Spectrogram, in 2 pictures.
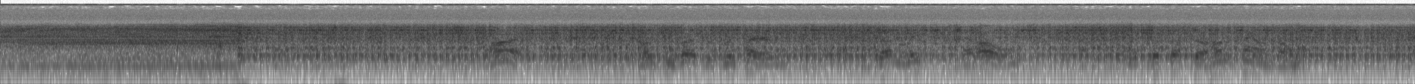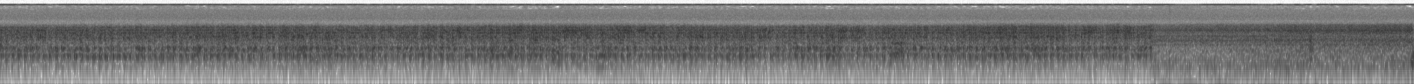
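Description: Small electric air compressor, its cast aluminum head repaired by welding, running with a steady mechanical hum. The hum settles in about two seconds in and eases a couple of seconds before the end.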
